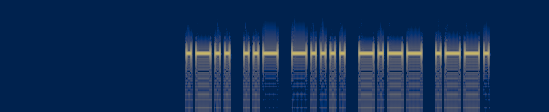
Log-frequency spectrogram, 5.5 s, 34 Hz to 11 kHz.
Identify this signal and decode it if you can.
Morse code, heard as a keyed tone, about 25 wpm, 700 Hz. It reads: LU6YP
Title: DXCC-100 Call Signs - 5 Characters - 25wpm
